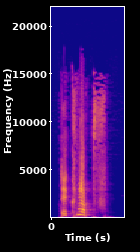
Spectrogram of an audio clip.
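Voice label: "button", German; gcompris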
